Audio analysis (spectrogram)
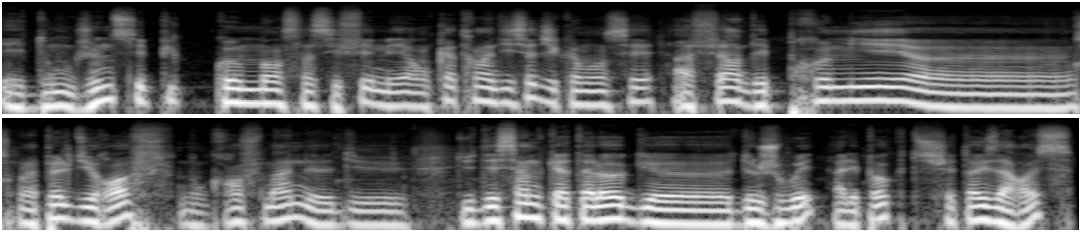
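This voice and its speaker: A man's dark, mellow, medium-pitched voice with ordinary pitch variation, on a very clean recording with a silent background. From northern France. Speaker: illustrator. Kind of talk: radio interview.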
